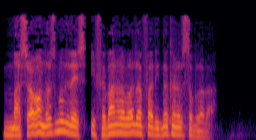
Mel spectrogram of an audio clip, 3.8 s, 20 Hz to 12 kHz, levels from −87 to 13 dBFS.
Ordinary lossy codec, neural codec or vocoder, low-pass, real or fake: MP3, 32 kbps; codec, 16 kHz in and 24 kHz out, 0.4 kbps, LongCat-Audio-Codec, two codebook decoder; 10.8 kHz; fake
